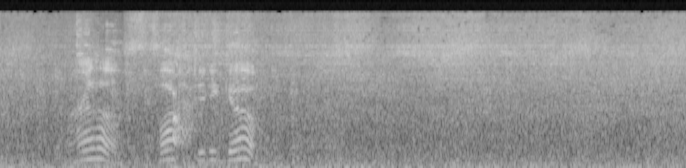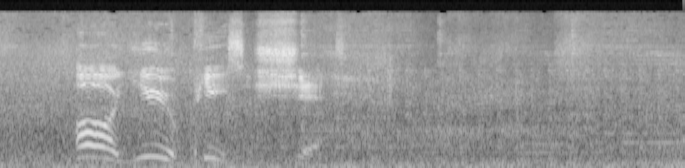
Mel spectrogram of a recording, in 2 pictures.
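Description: Flames burst and roar.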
